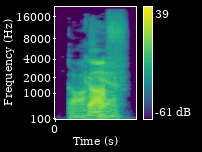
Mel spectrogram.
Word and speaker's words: Gogh: Goff. Yeah. Which I'm told that's also how you're supposed to pronounce Vincent Van Gogh.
